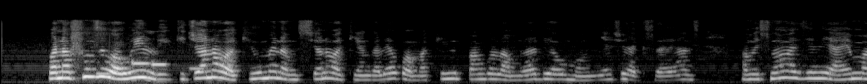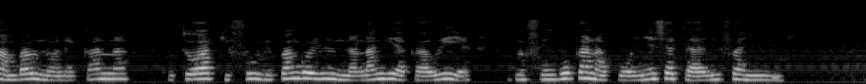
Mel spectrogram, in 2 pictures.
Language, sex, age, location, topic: Swahili, female, 25-35, Nairobi, education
